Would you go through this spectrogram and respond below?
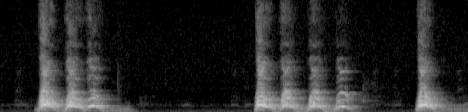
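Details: Puppy barking in rapid bursts: three quick high yaps, a long pause, a run of four yaps, then one more, each bark short and sharp with a slight falling tail.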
